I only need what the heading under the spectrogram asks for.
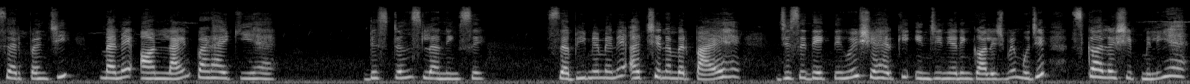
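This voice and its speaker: A woman's voice: sits high, normal speed, lightly acted. A woman voicing an earnest, hopeful young village student in a cartoon, eager, polite and innocent. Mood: proud, polite. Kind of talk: Hindi cartoon character acting.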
